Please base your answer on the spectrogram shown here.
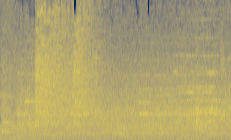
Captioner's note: air hissing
